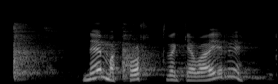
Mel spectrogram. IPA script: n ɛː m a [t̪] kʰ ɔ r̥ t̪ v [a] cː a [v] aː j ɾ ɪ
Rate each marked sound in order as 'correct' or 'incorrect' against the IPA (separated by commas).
incorrect, incorrect, correct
